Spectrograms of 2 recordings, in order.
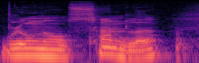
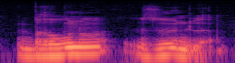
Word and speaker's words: Bruno Söhnle: It's not Bruno Söhnle, it's Bruno Söhnle. Bruno Söhnle. A little bit tough. I can see this, but it's the way it is. Bruno Söhnle.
